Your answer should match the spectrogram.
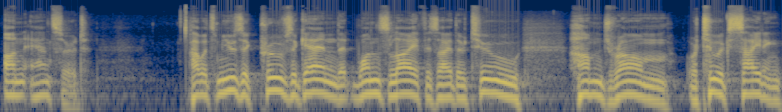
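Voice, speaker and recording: A man performing a poetic dramatic monologue as a stage actor, in a measured, pensive, theatrical way with deliberate pauses. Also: medium pitch, a little mellow.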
